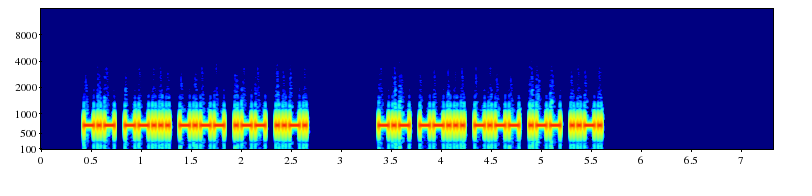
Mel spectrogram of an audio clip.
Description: Morse code, heard as a keyed tone, about 35 wpm, 700 Hz. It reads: K7YWF K7YWF
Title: USA Call Signs - 5 Characters - Repeated 2x - 35wpm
